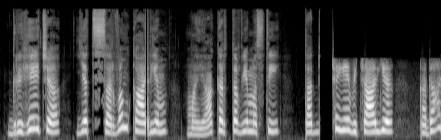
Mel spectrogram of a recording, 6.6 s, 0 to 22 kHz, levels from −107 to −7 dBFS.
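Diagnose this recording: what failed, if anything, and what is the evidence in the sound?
The stream's segment timestamps failed to line up, so at two boundaries the player had nothing to play and inserted silence. This is a gap between stream segments, a network or streaming-stage fault. Hard-edged holes in the speech appear at 2.18 to 2.22 s, about 39 ms long, and at 4.22 s, a brief dropout of about 8 ms. They fall roughly 2 s apart, matching the segment length. The timeline stretches slightly, but no audio is lost.

At the capture stage, the input was likely switched to a poorer device partway through. At 4.80 s the speech stops for about 200 ms, then returns audibly duller and boxier, with nothing above 3.8 kHz. Its level shifts by roughly 5 dB, and a new background noise sits far below it, around 50 dB down. This narrow band, changed tone and fresh noise floor persist to the end of the clip.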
